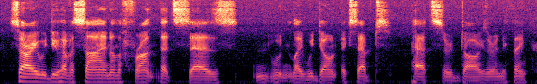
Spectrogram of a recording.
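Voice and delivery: ordinary talk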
